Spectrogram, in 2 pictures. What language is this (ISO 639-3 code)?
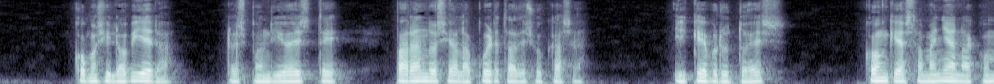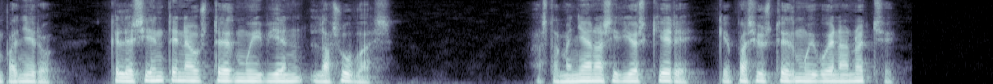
spa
